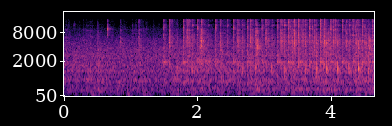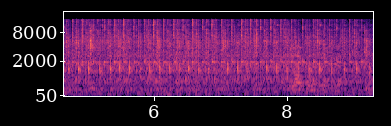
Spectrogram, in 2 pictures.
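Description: A sewing machine runs continuously at home just after repair, a busy mechanical whir and rattle that grows louder a few seconds in and keeps a steady fast rhythm.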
